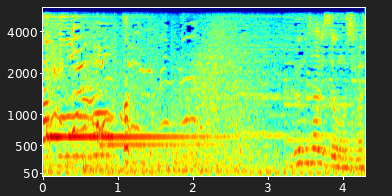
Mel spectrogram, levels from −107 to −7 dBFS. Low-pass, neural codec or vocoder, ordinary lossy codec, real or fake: 5.4 kHz; none; none; real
